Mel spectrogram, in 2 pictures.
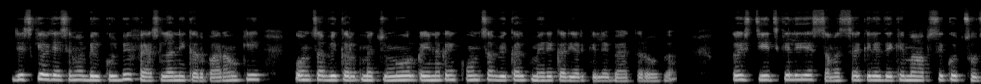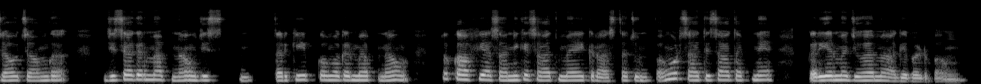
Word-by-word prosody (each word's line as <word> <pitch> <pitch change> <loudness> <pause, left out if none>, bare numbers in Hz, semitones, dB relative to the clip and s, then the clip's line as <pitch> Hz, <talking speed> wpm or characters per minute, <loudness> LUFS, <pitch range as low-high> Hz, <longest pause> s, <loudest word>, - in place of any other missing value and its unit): जिसकी 220 +2 +2
वजह 220 -2 +5
से 205 0 -2
मैं 205 -1 0
बिल्कुल 195 0 +4
भी 235 +3 +2
फ़ैसला 185 -4 -1
नहीं 190 0 +1
कर 170 -3 -2
पा 160 0 -3
रहा 175 +2 -3
हूँ 195 - -1
कि 225 +2 -1 0.4
कौन-सा 210 0 +1
विकल्प 200 -1 +3
मैं 195 -1 +3
चुनूँ 190 +1 +4
और 200 - +3
कहीं 195 -1 +5
न 195 0 +2
कहीं 210 +1 0
कौन-सा 205 0 -2
विकल्प 195 0 +1
मेरे 185 -1 +1
करियर 175 -2 0
के - - -3
लिए 170 0 -2
बेहतर 160 -1 -7
होगा। 160 +9 -6 0.6
तो 210 - +3
इस 210 -1 0
चीज़ 205 -1 0
के 220 - +3
लिए, 215 0 +2
इस 215 0 -2
समस्या 180 +3 -2
के 195 - 0
लिए 195 0 +5
देखिए 190 +1 0
मैं 195 0 +3
आपसे 190 +1 -2
कुछ 205 0 -1
सुझाव 180 +1 0
चाहूँगा 185 +2 -1 0.4
जिसे 195 +3 +2
अगर 220 0 +3
मैं 215 0 +1
अपनाऊँ, 195 -1 0
जिस 195 0 -1 0.5
तरकीब 200 +3 0
को 200 -1 +2
अगर 195 0 +2
मैं 195 0 +4
अपनाऊँ। 195 +2 -2 0.3
तो 255 - -3
काफ़ी 220 0 +3
आसानी 200 -1 +1
के 220 - 0
साथ 190 -2 -2
मैं 185 0 +1
एक 190 0 -3
रास्ता 160 +4 -4
चुन 180 -1 -3
पाऊँ 190 +7 0
और 265 - +2
साथ 195 -4 -2
ही - - +3
साथ 200 0 -2
अपने 205 +2 -3 0.4
करियर 195 +2 +6
में 200 0 +4
जो 185 -1 +1
है 185 - +3
मैं 185 -1 0
आगे 155 -2 -1
बढ़ 145 -1 -3
पाऊँ। 220 -3 -9
195 Hz, 235 wpm, -24 LUFS, 185-205 Hz, 0.6 s, करियर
